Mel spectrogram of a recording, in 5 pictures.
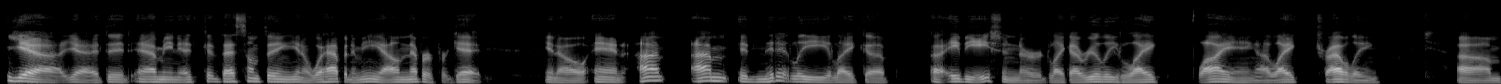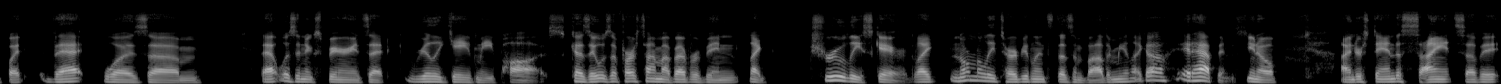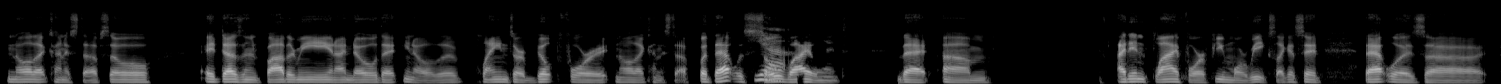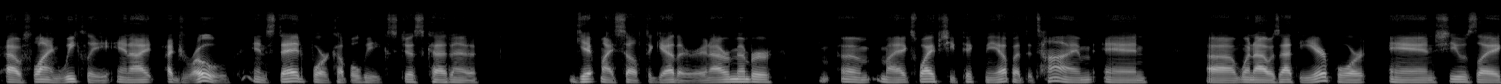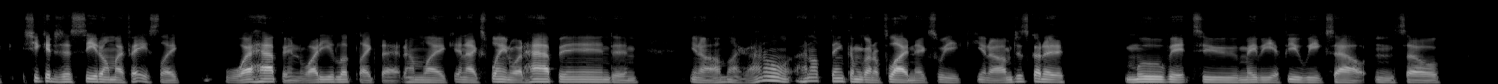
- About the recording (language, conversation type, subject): English, unstructured, What’s the best, worst, or most surprising public transport ride you’ve ever had?
- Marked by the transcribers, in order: static; tapping; other background noise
